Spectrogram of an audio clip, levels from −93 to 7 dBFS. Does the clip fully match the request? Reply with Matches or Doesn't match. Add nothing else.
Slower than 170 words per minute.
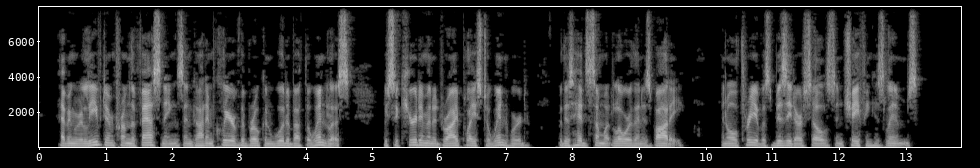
Doesn't match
